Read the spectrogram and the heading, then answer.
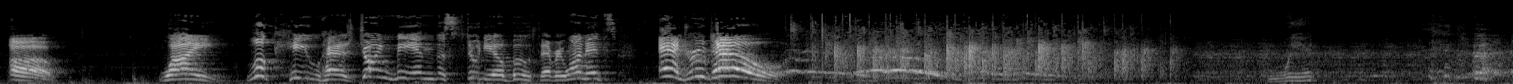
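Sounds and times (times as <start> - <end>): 
speech: 1.6 - 9.8, 12.9 - 13.3
audience applause sound effect: 7.8 - 12.0
laughter: 13.6 - 15.1.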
